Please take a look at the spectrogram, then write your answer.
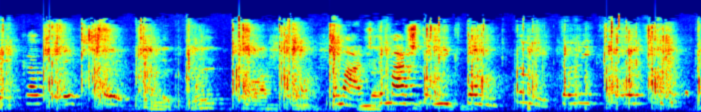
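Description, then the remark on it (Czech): Rhythmic hand clapping from the Czech clapping game "Tleskačka", quick loud slaps in a repeating pattern, with children's voices chanting or talking along throughout. “Jdem si zahrát tu hru, která, jak se jmenuje ta hra, kterou si zahrajeme? Tleskačka.”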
